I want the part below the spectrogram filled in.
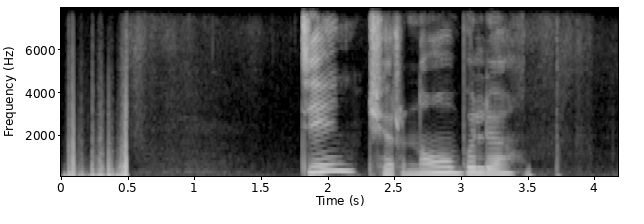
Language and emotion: Russian, sad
